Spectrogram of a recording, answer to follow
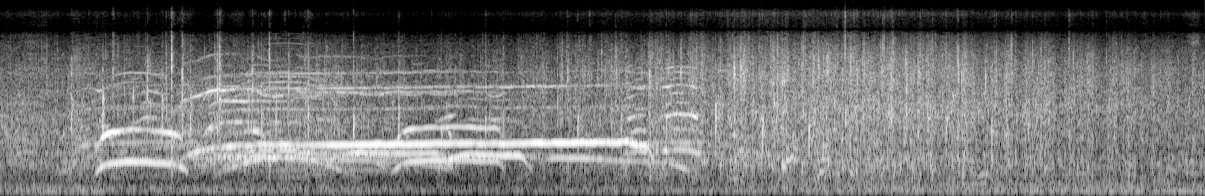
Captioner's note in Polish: Aplauz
